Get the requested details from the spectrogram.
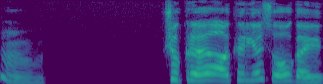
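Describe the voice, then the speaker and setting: A cartoonish character voice at a fairly high pitch against a quiet background. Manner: whiny, complaining.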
